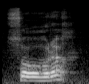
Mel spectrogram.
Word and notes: soorax: Xyzyl

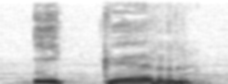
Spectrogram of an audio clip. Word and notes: iker: Roon

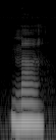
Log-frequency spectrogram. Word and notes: na: Wamesa

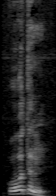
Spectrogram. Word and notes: odyn: Xyzyl

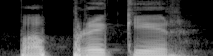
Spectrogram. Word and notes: baprekkir: Mpur

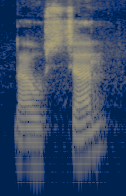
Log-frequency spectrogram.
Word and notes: nahosjal: Aneityum

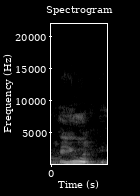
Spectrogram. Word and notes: uwupi: Ansus

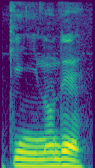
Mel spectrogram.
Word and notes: kininande: ki.ni.nan.de

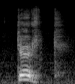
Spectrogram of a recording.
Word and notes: tørt: Xyzyl

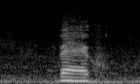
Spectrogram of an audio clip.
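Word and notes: beecw: Teotitlán del Valle Zapotec

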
